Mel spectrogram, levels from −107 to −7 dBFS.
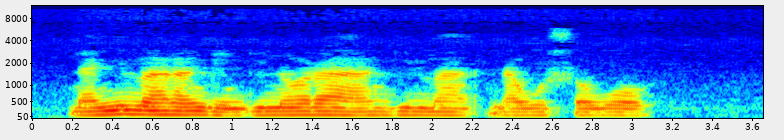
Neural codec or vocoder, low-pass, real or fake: none; 10.8 kHz; real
